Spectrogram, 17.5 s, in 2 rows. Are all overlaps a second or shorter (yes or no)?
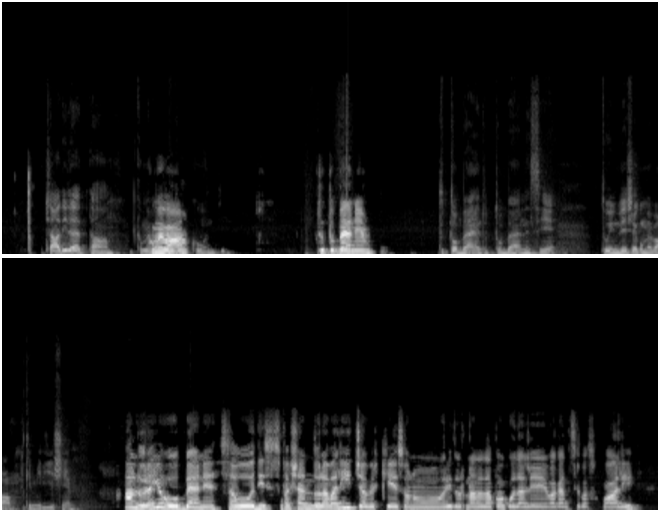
yes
